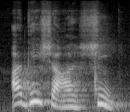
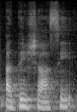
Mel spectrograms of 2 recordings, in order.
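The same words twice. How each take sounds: First: अधिशासी said slowly with both श sounds; common mistake. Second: अधिशासी said with श then स; right pronunciation; correct form. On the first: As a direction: slowly give the wrong अधिशासी with two श. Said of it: "बहुत से लोग बोल देते हैं". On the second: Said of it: "शब्द क्या सही है?". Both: Shown as a demonstration.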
